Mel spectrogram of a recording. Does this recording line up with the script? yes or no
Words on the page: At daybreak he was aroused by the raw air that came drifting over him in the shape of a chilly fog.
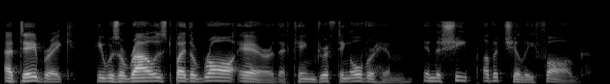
no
